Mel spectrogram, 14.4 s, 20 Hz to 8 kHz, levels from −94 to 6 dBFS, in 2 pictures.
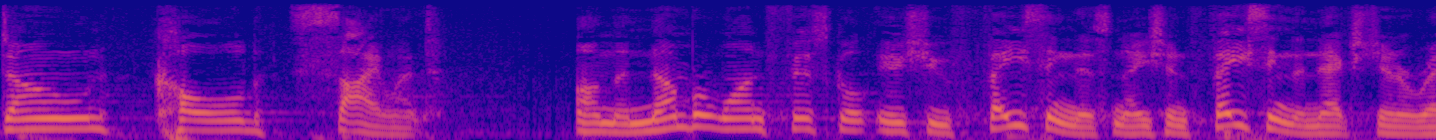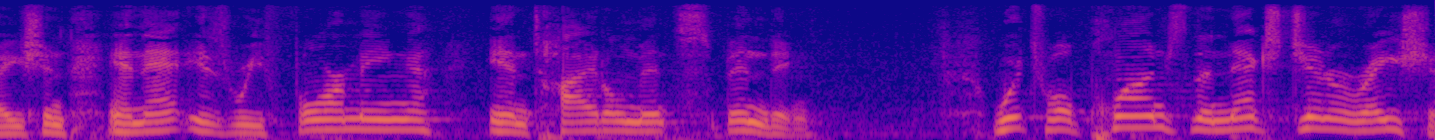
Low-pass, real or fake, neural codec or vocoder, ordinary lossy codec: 7.2 kHz; real; none; AAC, 48 kbps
